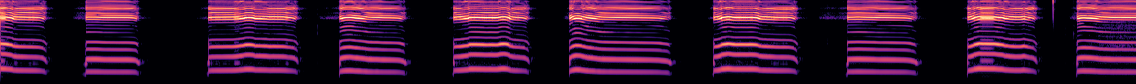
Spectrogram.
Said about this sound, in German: Die charakteristischen Geräusche entstehen beim Gummihuhn durch eine spezielle Atemtechnik beim Ein- und Ausatmen.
